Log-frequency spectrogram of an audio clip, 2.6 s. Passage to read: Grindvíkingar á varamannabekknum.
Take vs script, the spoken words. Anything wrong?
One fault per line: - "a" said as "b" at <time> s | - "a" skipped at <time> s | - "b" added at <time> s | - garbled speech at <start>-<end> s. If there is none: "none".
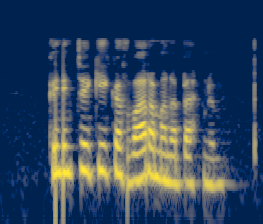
none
